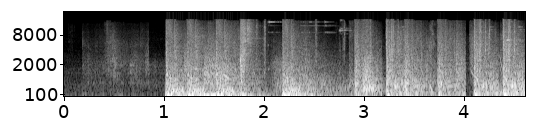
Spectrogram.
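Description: Gunshots crack loudly in rapid bursts, echoing.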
